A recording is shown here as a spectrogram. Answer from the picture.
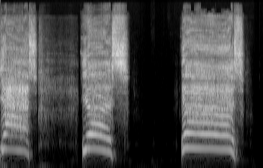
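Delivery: very high, loud, excited screaming at full voice. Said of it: "I can hear [name] from a mile away screaming".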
